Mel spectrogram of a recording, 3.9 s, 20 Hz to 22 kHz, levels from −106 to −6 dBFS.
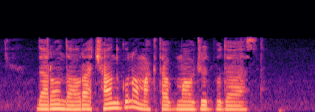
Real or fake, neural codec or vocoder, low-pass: real; none; 5.4 kHz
